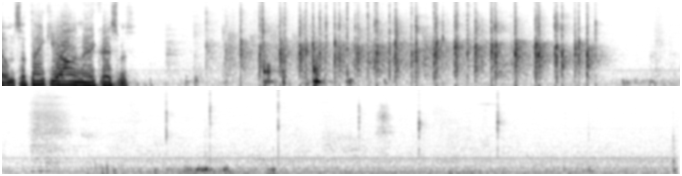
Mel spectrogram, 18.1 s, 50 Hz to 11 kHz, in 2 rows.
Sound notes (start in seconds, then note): 2.2 clapping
